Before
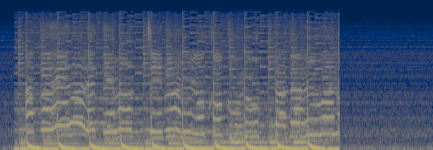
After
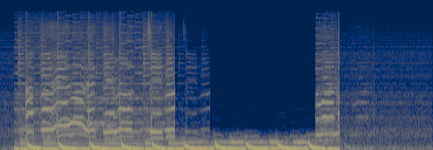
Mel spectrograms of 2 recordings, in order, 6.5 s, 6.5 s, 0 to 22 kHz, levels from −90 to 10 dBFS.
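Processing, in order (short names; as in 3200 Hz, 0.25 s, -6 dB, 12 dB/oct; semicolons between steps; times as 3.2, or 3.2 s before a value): 2.62–4.74 inverse Chebyshev low-pass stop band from 640 Hz, stop band 50 dB; echo 0.527 s -21.5 dB; gain -4 dB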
